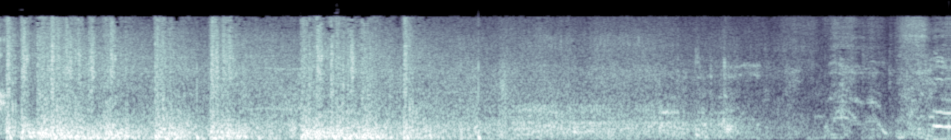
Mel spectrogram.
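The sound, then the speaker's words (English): A ship's cannons fire in a sea battle scene, many heavy booming shots in quick succession over a dense, roaring wash of noise, the blasts thinning out toward the end. “Point your guns! Fire as they bear! At last. On the roll, boys! On the roll! And... fire!”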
